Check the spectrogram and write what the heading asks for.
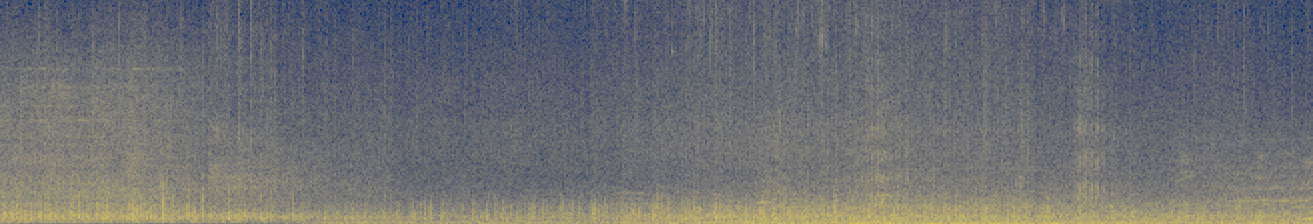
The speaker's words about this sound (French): ce que vous entendez, ce sont des sabots qui cognent sur le sol noir en terre battue de l'hippodrome de Vincennes théâtre d'une course mythique, le Grand Prix de Paris.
